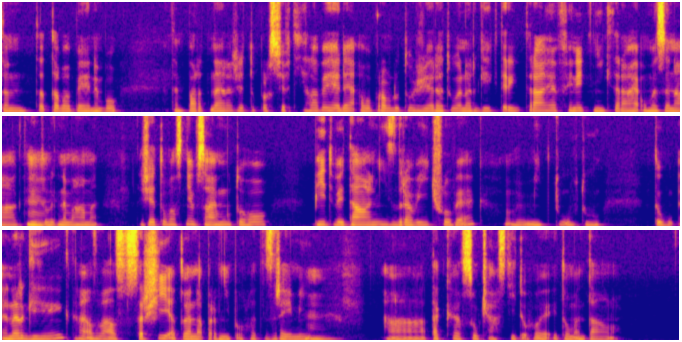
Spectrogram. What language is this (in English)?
Czech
